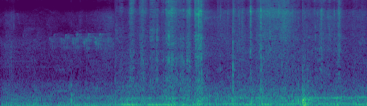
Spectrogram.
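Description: Utility knife slicing through packing tape on a cardboard shipping box, with crackling tape and scraping cardboard as the flaps are pulled open. A rapid run of short scrapes and crackles starts about two seconds in.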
